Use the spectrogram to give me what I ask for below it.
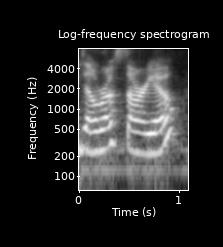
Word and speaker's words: DelRosario: with del Rosario am I saying your name right hey you are love your last name you should hear some of the ways that is pronounced with a real southern twang oh no no you said it perfect good well she owns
